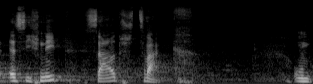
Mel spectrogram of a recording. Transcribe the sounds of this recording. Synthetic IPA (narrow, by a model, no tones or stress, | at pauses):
əsɪʃnɪtsɛlpʃtt͡svɛ̰kχ | ʊnt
